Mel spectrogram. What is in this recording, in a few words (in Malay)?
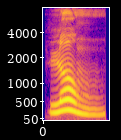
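"long", Malay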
